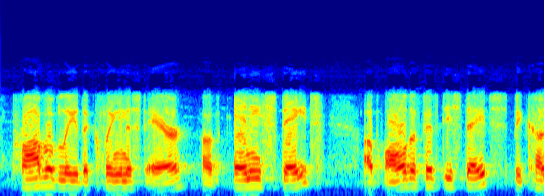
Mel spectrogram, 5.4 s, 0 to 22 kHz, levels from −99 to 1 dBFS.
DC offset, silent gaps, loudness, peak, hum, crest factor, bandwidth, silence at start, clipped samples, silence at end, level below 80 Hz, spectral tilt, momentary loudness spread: under 0.1%; none; -15 LUFS; -2 dBFS; none; 12 dB; 3.9 kHz; 0.15 s; under 0.1%; 0 s; -74 dBFS; -8.5 dB/octave; 8 LU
